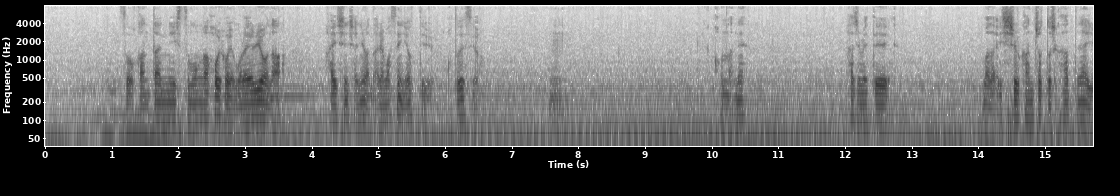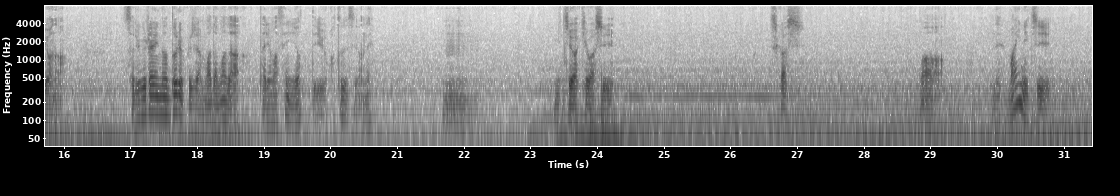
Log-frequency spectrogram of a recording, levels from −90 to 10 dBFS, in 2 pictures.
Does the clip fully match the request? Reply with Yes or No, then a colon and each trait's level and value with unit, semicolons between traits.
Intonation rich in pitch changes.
No: average, 2.7 semitones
